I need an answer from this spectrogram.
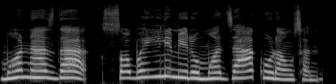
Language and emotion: Nepali, sad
